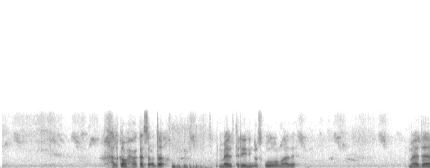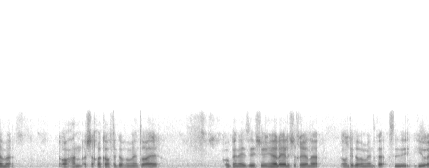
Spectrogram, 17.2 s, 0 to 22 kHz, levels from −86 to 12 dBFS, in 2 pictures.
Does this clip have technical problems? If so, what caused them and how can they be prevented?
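Yes. The speech carries AMR wideband (HD Voice) codec damage from start to finish. Nothing is present above about 7.7 kHz. The codec models the voice only up to 6.4 kHz, using pulses driving a vocal tract filter, and fills the band above that with shaped noise. The roughness is plainly audible, and the raspy texture points to one of the lowest modes, which fits 8.85 kbit/s. To prevent this, use AMR-WB at 12.65 kbit/s or higher.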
